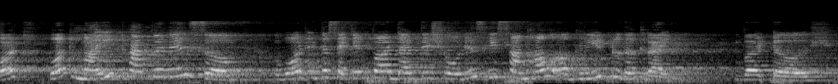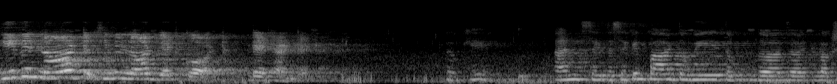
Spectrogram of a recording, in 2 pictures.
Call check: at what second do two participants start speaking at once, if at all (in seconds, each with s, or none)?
none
